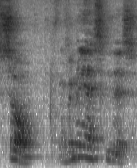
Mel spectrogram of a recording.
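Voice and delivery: talking around a mouthful. Mid-discussion, talking with Skittles in your mouth. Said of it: "the freaking Skittles in my mouth".

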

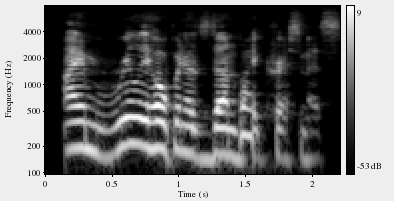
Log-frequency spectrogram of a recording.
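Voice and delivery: cracking, breaking voice. Giving an update on an NCAA Football 14 series, voice cracking. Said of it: "my voice cracked there".

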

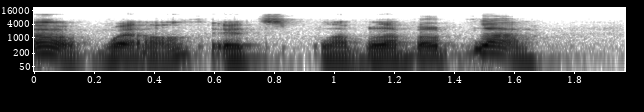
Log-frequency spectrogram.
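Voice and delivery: ordinary talk

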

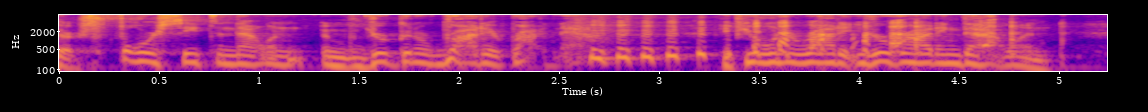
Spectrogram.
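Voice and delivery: high, loud yelling. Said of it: "yelling at us".

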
